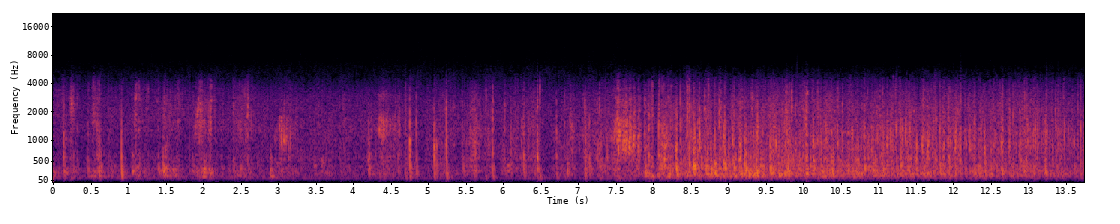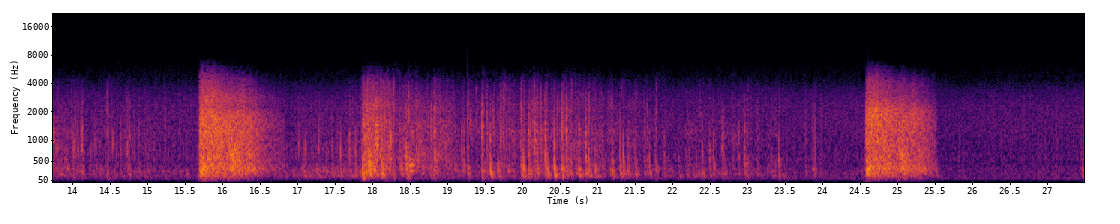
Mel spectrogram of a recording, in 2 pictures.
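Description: Hoofbeats of several horses galloping, a dense clatter that grows louder about a third of the way in. Three loud shots with echo ring out in the second half.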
